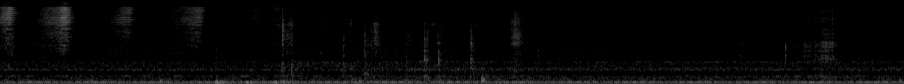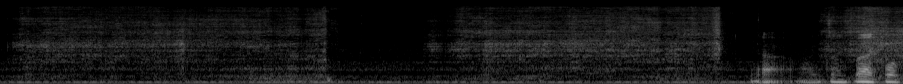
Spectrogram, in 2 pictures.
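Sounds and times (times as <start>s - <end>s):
knife rubbing on whetstone: 9.2s - 12.4s, 13.3s - 16.3s, 17.2s - 18.0s.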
